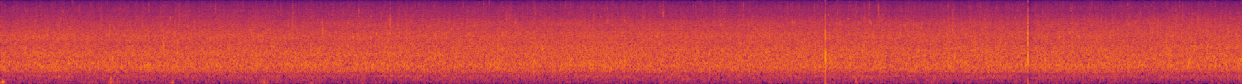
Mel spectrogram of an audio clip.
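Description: A swollen creek rushes and churns steadily close by.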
